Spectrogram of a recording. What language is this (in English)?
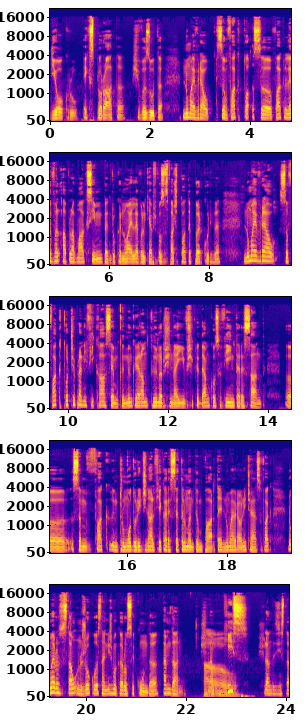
Romanian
